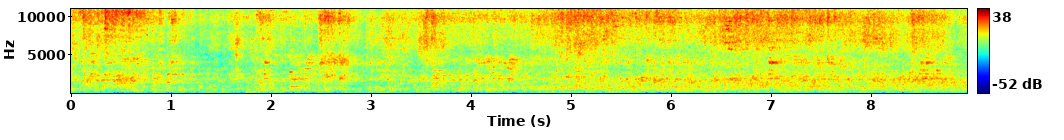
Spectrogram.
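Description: Railroad tank cars of a long freight train rolling past close by: a loud, steady rumble and rattle of steel wheels on rail, with clicking as the wheels run over rail joints.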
